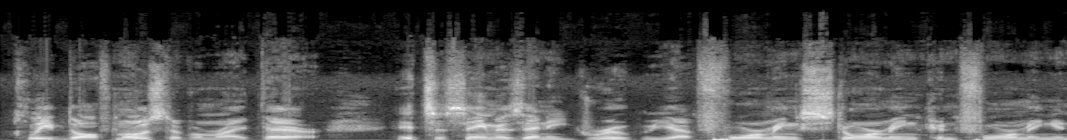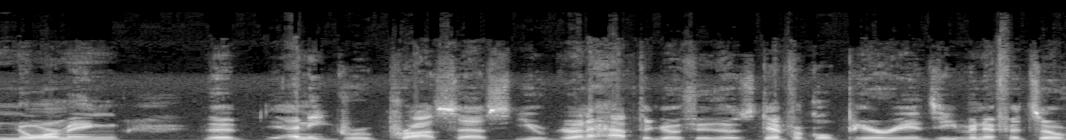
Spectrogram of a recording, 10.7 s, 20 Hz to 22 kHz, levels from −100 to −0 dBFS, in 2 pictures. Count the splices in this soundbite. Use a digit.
1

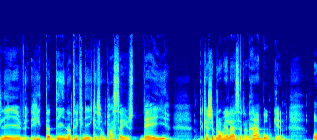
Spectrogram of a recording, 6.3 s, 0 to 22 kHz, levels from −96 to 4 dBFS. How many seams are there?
1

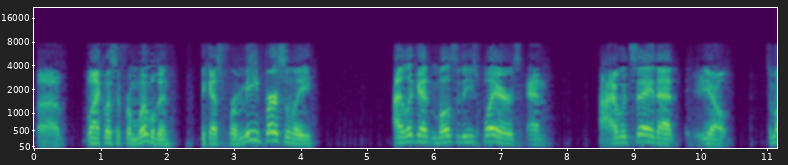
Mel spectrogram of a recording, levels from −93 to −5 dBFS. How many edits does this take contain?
1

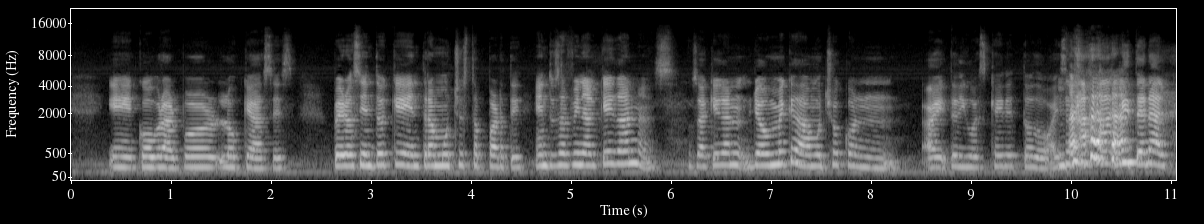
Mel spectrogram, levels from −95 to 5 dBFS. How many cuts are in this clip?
2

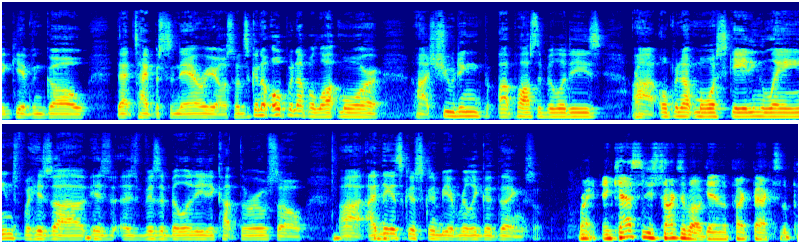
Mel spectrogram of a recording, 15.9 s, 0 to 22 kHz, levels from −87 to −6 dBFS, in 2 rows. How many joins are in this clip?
0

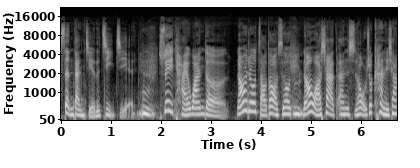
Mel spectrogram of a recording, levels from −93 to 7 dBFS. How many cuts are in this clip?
2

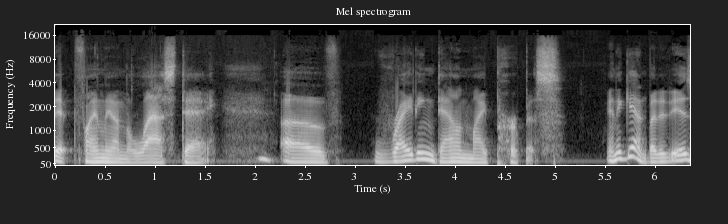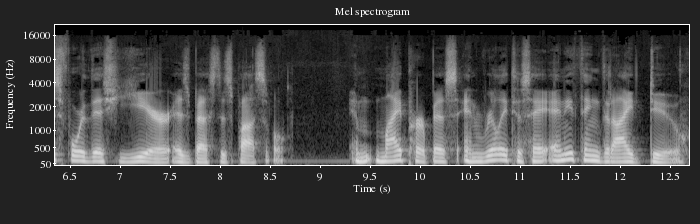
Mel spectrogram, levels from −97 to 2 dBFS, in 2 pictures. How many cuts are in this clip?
1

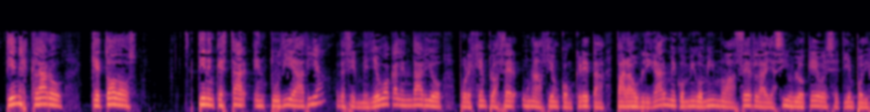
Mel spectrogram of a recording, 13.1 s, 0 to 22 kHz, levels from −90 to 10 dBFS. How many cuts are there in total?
2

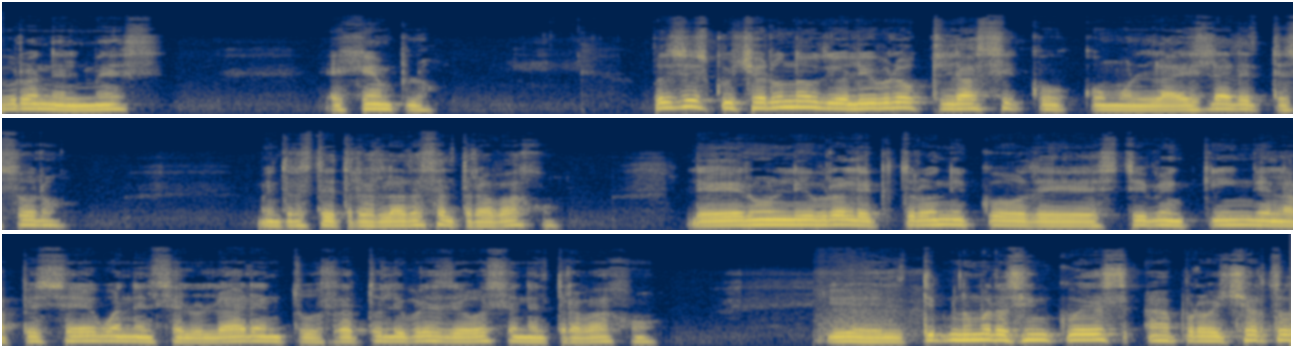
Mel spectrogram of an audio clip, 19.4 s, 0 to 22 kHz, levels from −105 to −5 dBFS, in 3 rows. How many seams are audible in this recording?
1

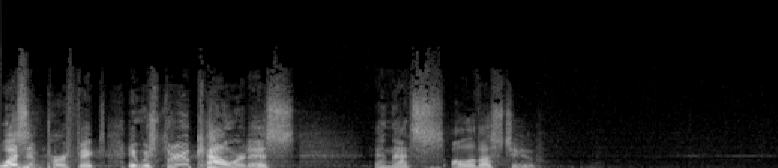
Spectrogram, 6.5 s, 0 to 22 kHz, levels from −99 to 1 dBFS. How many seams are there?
0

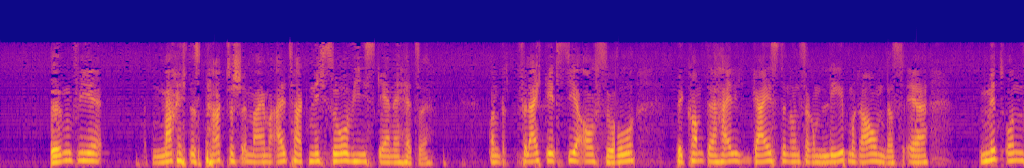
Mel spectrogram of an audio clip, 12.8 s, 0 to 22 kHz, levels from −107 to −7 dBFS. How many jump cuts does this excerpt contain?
2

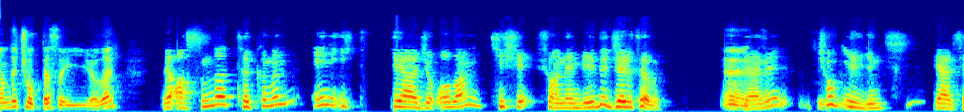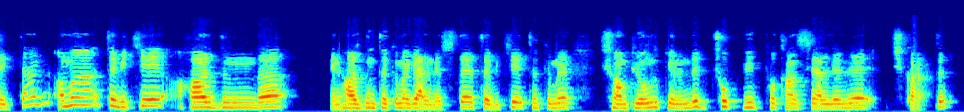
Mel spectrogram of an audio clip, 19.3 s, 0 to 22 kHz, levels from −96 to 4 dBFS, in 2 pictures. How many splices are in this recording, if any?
1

